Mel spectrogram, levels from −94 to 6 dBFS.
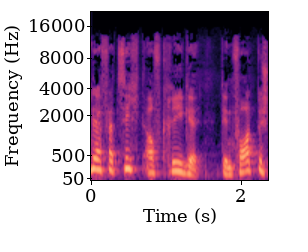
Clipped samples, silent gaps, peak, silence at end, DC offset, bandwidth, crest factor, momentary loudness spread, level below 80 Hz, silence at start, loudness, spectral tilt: under 0.1%; none; -2 dBFS; 0 s; under 0.1%; 13.5 kHz; 14 dB; 6 LU; -54 dBFS; 0 s; -18 LUFS; -6.5 dB/octave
